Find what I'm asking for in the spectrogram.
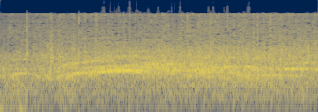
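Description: Audience applause at a student dialogue event in Pontianak, a steady dense clapping and crowd noise lasting the whole moment, fairly loud and even.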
